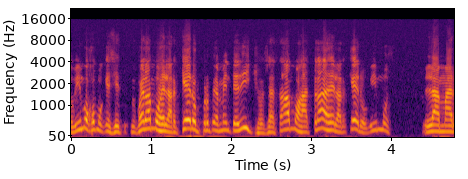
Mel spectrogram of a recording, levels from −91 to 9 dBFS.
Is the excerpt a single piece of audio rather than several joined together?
yes; 0 cuts

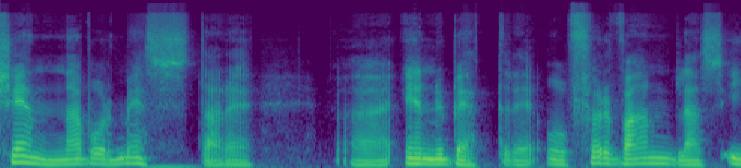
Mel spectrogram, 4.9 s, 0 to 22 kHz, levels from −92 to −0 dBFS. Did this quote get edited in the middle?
no; 0 cuts

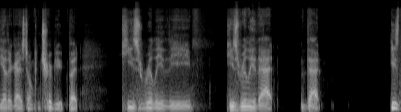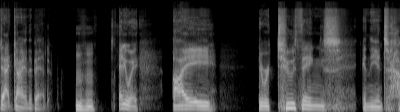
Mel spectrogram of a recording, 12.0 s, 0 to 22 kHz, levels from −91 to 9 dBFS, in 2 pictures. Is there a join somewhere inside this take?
no; 0 cuts

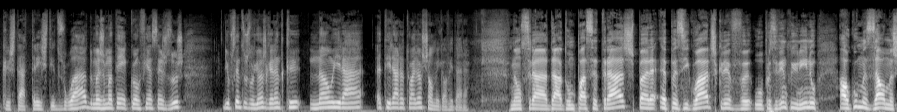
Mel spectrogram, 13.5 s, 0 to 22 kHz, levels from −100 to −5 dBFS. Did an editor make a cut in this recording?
yes; 1 cut; at 7.6 s

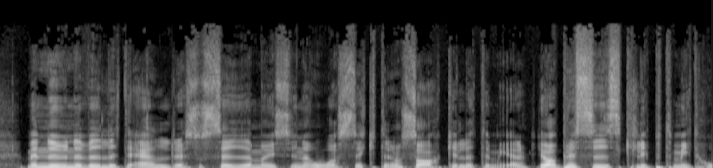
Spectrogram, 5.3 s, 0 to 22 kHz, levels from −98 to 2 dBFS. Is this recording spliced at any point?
yes; 1 cut; at 4.0 s

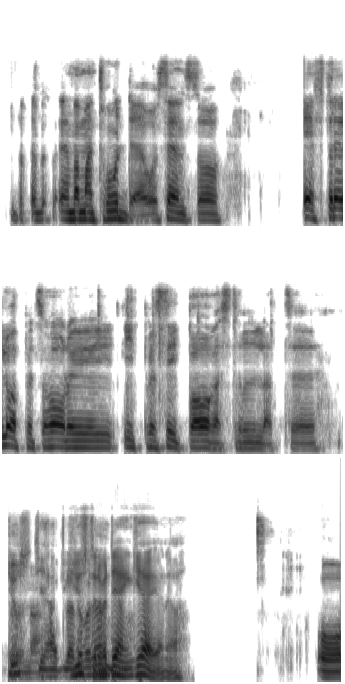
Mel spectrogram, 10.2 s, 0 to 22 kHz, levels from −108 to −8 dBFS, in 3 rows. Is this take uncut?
no; 1 cut; at 6.9 s

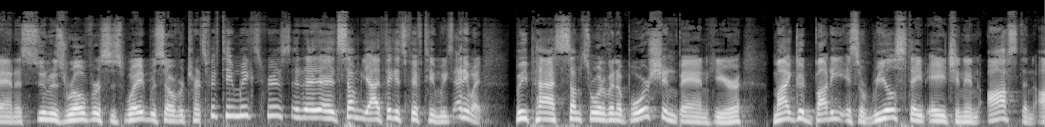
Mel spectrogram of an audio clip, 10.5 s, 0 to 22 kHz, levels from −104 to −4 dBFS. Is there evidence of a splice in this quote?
yes; 1 cut; at 2.0 s

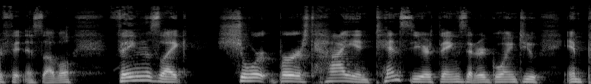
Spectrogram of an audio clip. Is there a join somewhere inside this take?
no; 0 cuts

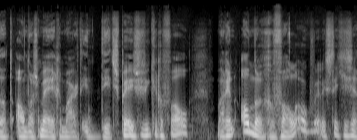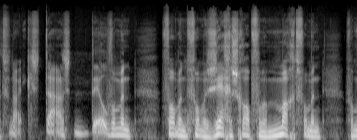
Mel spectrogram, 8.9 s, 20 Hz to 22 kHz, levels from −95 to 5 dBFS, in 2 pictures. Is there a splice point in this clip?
no; 0 cuts

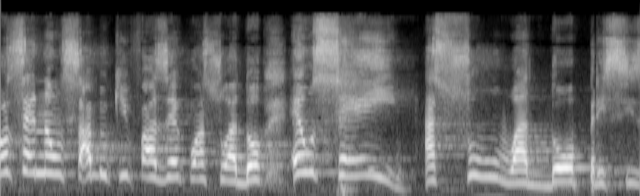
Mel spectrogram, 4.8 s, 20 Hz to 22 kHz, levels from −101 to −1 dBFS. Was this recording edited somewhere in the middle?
yes; 1 cut; at 3.1 s

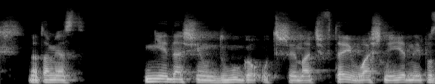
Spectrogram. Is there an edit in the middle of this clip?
no; 0 cuts

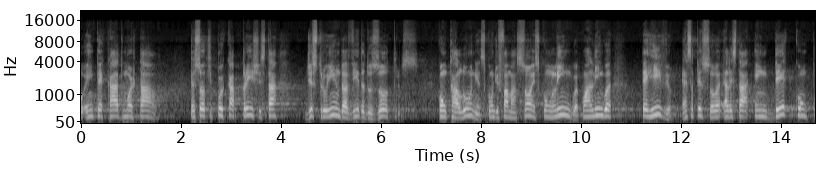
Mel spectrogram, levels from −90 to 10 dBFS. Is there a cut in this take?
no; 0 cuts

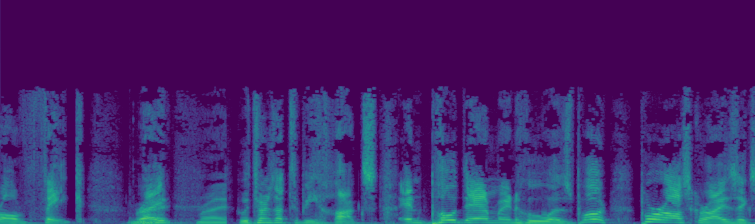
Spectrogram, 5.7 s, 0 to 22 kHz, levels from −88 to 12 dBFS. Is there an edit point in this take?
yes; 3 cuts; at 1.7 s, 3.0 s, 4.3 s

